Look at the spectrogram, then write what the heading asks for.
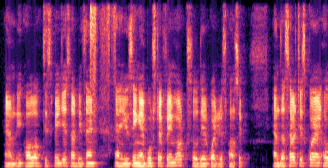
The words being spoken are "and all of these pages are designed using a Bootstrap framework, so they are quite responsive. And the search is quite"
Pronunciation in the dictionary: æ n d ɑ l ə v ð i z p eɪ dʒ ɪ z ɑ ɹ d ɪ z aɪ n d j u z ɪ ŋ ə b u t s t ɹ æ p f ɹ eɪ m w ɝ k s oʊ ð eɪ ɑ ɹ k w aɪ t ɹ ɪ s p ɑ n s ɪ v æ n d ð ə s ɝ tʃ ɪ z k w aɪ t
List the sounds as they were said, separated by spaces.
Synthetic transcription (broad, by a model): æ n d ɑ l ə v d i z p eɪ dʒ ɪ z ɑ ɹ d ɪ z aɪ n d j u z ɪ ŋ ə b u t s t ʌ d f ɹ eɪ m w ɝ k s oʊ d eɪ ɑ ɹ k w aɪ t ɹ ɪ s p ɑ n s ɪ b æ n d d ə s ɝ tʃ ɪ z k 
